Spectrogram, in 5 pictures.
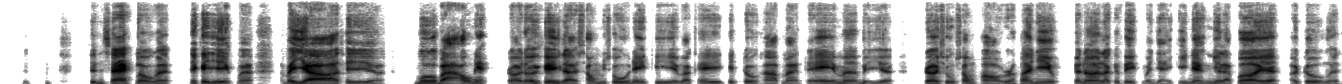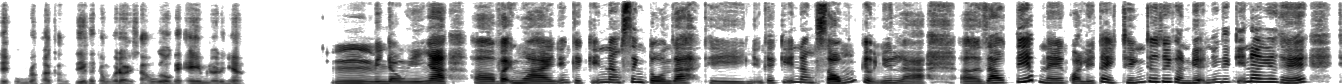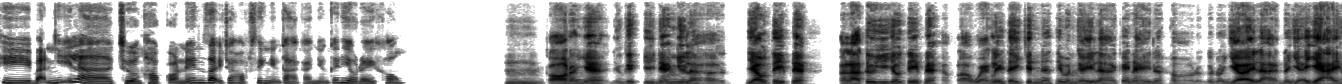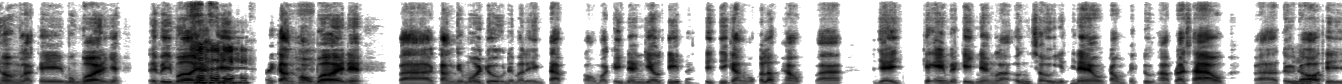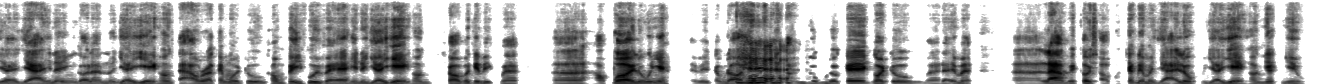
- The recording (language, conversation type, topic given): Vietnamese, podcast, Bạn nghĩ nhà trường nên dạy kỹ năng sống như thế nào?
- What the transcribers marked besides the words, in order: other background noise; tapping; laugh; unintelligible speech; laugh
